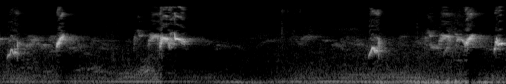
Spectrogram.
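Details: Caged red-whiskered bulbul with Hue-style song: separate loud whistled notes and short chattering phrases with quiet gaps, a low hum in the background.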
